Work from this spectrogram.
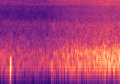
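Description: Ocean waves washing in at a beach shore as the tide rises, a continuous broad rushing surge building steadily, with one brief thump near the start and wind noise on the microphone.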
